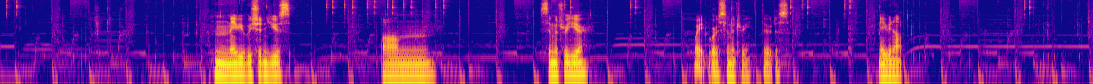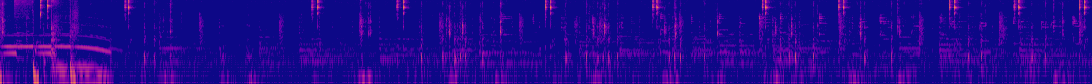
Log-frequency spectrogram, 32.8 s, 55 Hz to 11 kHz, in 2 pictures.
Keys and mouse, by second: 1.0 middle click, 1.7 Tab, 2.2 middle click, 2.9 middle click, 4.8 click, 5.2 click, 5.4 click, 5.8 click, 10.8 Tab, 12.6 click, 13.2 middle click, 13.6 middle click, 13.8 middle click, 14.4 g, 15.8 middle click, 16.2 r, 18.2 click, 18.5 middle click, 18.8 r, 21.7 g, 22.8 middle click, 23.2 shift+middle click, 23.7 r, 24.9 middle click, 25.3 shift+middle click, 26.1 click, 26.4 shift+middle click, 26.5 middle click, 27.1 g, 28.1 shift+middle click, 28.4 middle click, 28.9 click, 29.3 middle click, 29.8 g, 30.9 middle click, 31.5 click, 31.8 middle click, 32.1 g.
